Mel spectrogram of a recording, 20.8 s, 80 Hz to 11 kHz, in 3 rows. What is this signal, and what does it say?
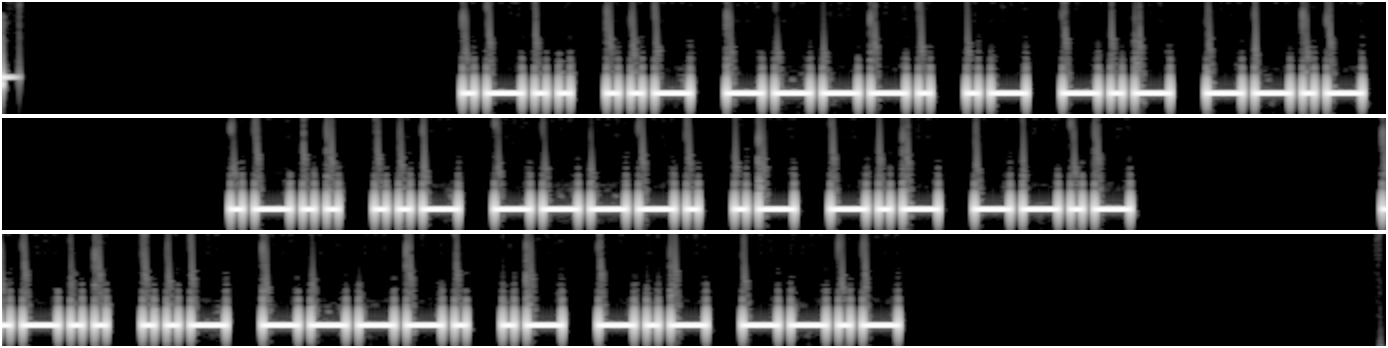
Morse code, heard as a keyed tone, about 20 wpm, 700 Hz. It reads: LU9AKQ LU9AKQ LU9AKQ
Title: DXCC-100 Call Signs - 6 Characters - Repeated 3x - 20wpm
